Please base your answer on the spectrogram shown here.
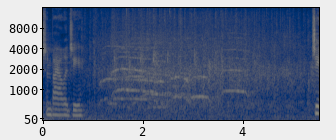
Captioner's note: audience cheering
